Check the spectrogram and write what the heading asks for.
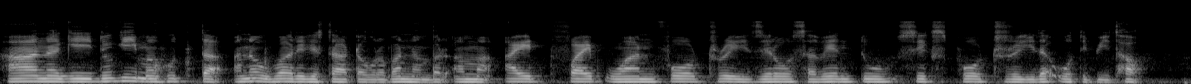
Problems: background sounds at intervals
